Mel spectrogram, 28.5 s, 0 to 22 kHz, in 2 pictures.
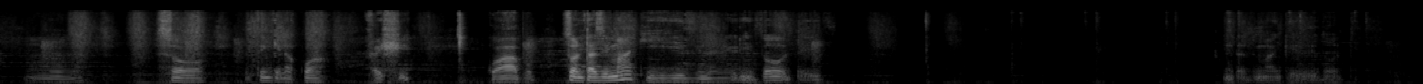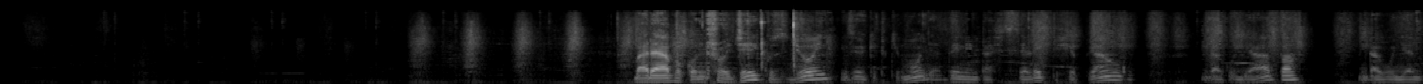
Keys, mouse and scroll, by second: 0.6-1.0 scroll down 2, 2.2 scroll down 3, 3.2 scroll up 2, 4.4-6.3 middle drag, 6.3-8.4 scroll up 5, 8.5-10.2 scroll down 2, 10.2 shift+click, 10.9 shift+click, 11.7 shift+click, 12.3 shift+click, 13.0 shift+click, 13.6 shift+click, 15.3 shift+click, 16.1 shift+click, 17.0 shift+click, 17.9 shift+click, 18.7 shift+click, 19.7 shift+click, 21.8 ctrl+j, 23.1-24.5 middle drag, 24.5 click, 26.3 click.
